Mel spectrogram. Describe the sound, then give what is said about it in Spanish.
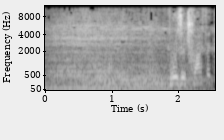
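Crackly air traffic control radio chatter, heard at a base in New Mexico, with a steady hiss of static underneath, and a brief burst of distorted, unintelligible voice transmission near the end, moderately loud. “¿La comunicación de tráfico aéreo que oímos es una coincidencia o es que hay alguien en la base siguiéndonos la pista?”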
